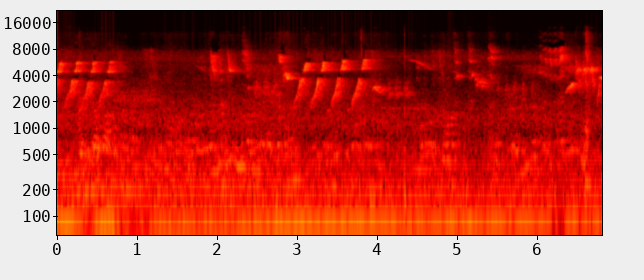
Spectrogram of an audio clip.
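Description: A songbird repeating a rapid run of five or six short, high chirps, a new run about every three seconds, over a low steady rumble.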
